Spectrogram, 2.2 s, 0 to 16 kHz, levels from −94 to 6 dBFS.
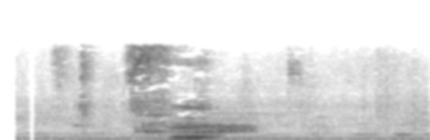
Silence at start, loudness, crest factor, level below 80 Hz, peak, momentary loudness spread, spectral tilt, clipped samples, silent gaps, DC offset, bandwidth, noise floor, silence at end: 0.1 s; -32 LUFS; 20 dB; -82 dBFS; -16 dBFS; 22 LU; -3 dB/octave; under 0.1%; none; under 0.1%; 11.5 kHz; -52 dBFS; 0 s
